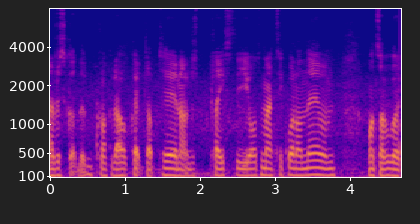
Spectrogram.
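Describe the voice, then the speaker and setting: With a dry, echo-free sound, a man speaks very fast in a flat monotone. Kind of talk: tutorial. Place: garden. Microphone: phone near.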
